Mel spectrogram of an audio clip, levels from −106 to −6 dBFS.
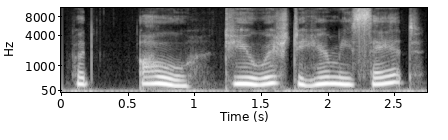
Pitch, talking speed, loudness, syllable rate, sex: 220 Hz, 175 wpm, -14 LUFS, 4.8 syllables/s, female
